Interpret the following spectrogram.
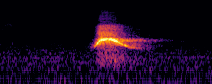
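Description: A single short whistle about a second in, lasting about half a second, rising and then falling in pitch.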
